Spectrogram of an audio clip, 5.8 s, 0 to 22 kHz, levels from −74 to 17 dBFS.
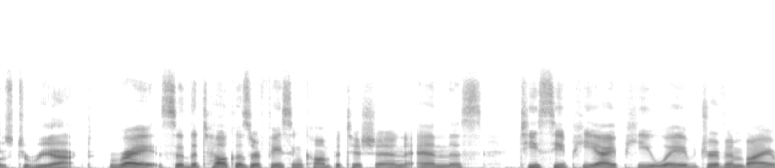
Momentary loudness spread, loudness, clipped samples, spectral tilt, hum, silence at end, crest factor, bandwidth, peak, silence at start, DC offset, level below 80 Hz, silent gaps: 9 LU; -28 LUFS; under 0.1%; -4.5 dB/octave; none; 0 s; 20 dB; 13.5 kHz; -8 dBFS; 0 s; under 0.1%; -50 dBFS; none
